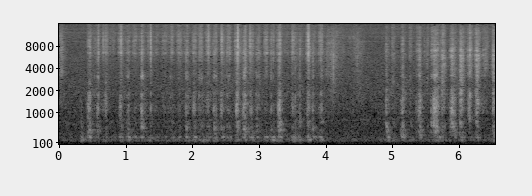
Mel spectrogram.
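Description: A wooden stylus scratches lines into a black-coated scratch-art paper page in an open book. It makes a quick series of short, dry rasping strokes with a faint, bright scraping edge, with a brief pause in the middle before the strokes resume.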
